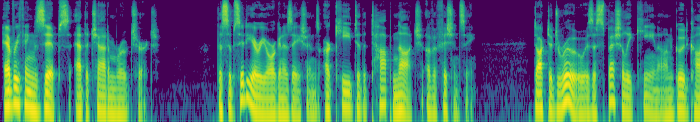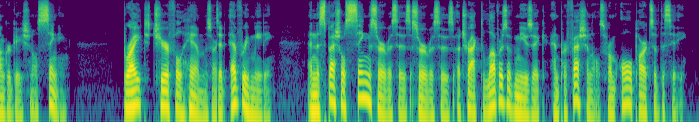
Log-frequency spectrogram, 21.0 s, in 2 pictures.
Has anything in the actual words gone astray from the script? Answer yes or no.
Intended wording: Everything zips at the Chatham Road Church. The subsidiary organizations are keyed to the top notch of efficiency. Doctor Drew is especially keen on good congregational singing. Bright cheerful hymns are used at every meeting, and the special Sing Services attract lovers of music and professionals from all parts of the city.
yes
